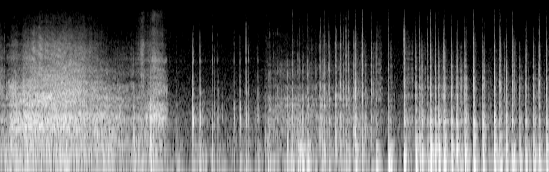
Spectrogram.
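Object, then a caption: Printed cardboard box. Long painted nails and fingertips work over a hollow, printed cardboard Lego box held upright. For the first few seconds they scratch its front with a steady, hissy rustle, then switch to many quick, irregular taps on the front and edges. The taps are short, dry, hollow knocks with little ring, mixed with bright nail clicks.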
